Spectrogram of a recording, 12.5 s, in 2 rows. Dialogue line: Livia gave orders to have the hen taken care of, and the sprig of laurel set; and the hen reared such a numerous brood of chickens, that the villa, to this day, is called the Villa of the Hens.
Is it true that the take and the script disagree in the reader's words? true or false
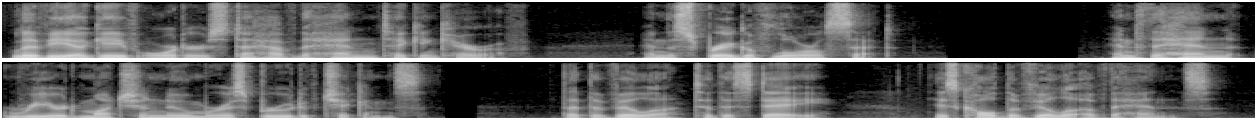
true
